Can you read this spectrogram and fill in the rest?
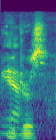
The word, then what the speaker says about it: Idris: Is that how you say it? Idris? – Yeah, Idris.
